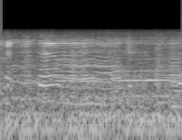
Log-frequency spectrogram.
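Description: Steady low rumble of a bus's engine and road noise, with film dialogue from the onboard TV speaker playing over it.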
